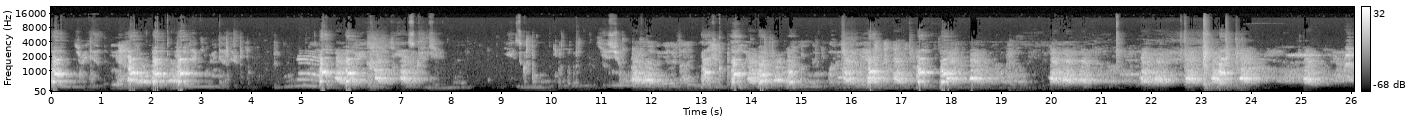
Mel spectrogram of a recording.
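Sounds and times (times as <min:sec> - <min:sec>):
dog barking: 0:00.0 - 0:00.6, 0:01.4 - 0:03.1, 0:05.4 - 0:07.6, 0:11.4 - 0:26.0.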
